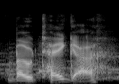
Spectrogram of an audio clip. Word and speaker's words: Bottega: It's actually pronounced Bottega. It's Italian, so, and I'm half Italian.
